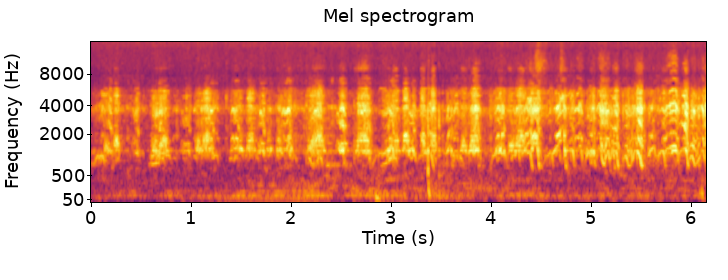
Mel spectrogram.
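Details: Muscovy ducks kept on a farm, swimming about together in floodwater, producing a dense chorus of quick, harsh, overlapping calls that run on without pause, with a low rumbling background.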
